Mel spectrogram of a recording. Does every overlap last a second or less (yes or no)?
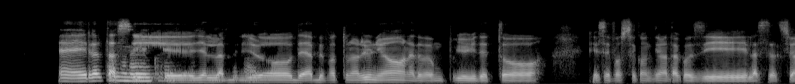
no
